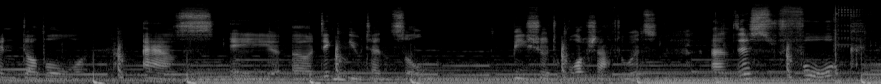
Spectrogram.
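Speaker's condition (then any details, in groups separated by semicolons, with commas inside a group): No condition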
